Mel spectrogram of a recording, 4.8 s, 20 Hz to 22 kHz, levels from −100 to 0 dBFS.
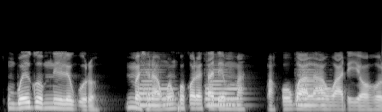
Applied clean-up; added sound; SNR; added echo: classical method log-MMSE.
